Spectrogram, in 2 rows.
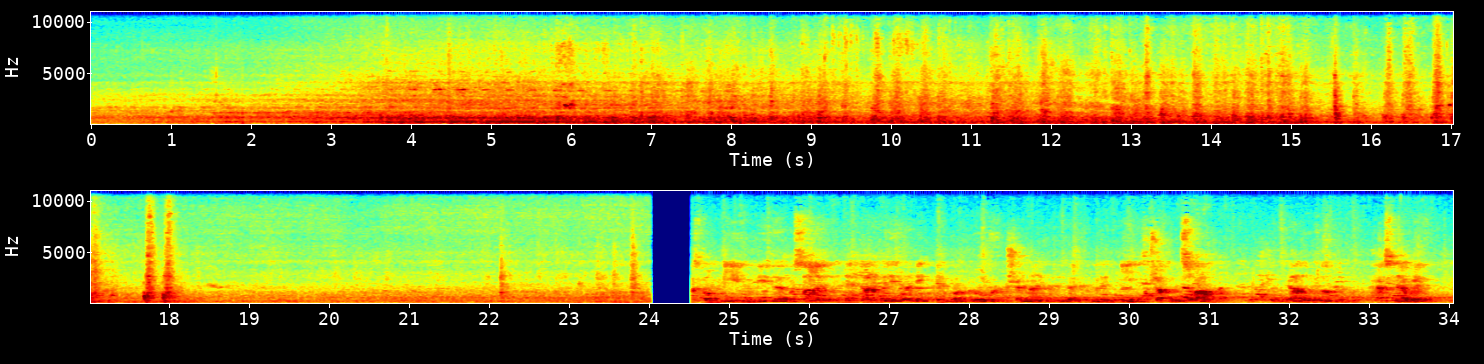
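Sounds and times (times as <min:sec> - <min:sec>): diesel locomotive passing: 0:00.0 - 0:24.0.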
